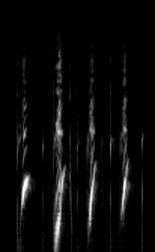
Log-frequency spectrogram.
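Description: Cartoon 'bloop' bubble sound effect: four quick bloops, each rising in pitch.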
